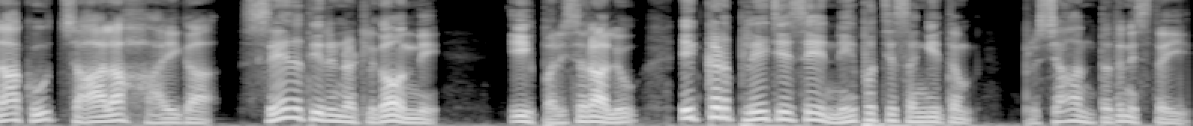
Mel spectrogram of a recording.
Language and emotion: Telugu, happy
